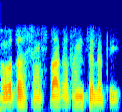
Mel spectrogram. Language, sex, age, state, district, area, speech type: Sanskrit, male, 18-30, Odisha, Kandhamal, urban, conversation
